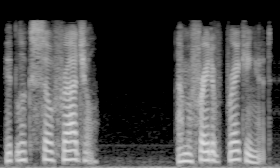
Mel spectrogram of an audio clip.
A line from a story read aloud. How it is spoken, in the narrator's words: Shi Zi said softly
